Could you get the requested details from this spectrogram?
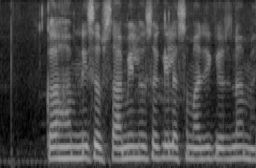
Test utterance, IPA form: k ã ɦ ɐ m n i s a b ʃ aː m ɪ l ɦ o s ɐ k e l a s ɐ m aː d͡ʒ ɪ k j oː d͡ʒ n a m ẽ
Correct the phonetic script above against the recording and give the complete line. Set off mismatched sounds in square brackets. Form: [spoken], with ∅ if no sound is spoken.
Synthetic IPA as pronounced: k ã ɦ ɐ m n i s [ɐ] b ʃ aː m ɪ l ɦ o s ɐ k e l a s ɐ m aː d͡ʒ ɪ k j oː d͡ʒ n a m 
